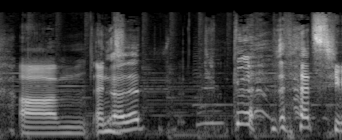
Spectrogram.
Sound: laughing

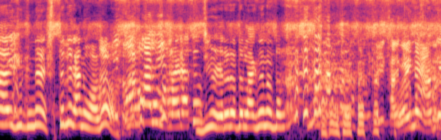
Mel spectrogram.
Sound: laughing

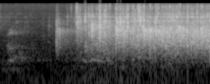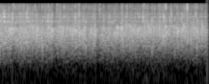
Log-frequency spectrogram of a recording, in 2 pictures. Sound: audience applause

